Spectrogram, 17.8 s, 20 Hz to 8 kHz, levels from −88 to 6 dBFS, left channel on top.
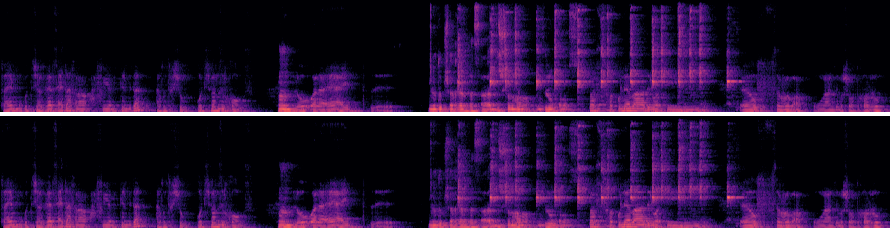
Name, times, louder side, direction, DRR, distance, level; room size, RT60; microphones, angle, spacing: voice 1, 0.0-2.8 3.1-4.9 5.8-7.9 10.2-10.6 11.8-14.2 14.8-17.6, right 1 dB, 15° right, 5 dB, 0.7 m, -39 dB
voice 2, 5.6-5.9 8.6-10.5 10.7-11.5, left 2 dB, 50° left, 6 dB, 1.0 m, -32 dB
sound 1, 9.1-9.3 9.8-10.4 10.7-11.2 11.5-11.7 12.0-12.2 12.6-12.7 13.0-14.1 14.5-14.8, left 2 dB, 25° left, 0.9 m, -33 dB
10.5 x 10.5 x 3.1 m, 0.76 s
head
